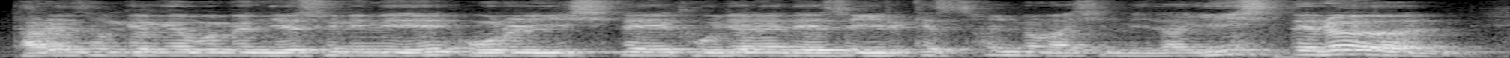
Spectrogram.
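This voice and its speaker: A middle-aged man preaching a lively Sunday sermon, often acting out the voices of the people he quotes. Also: fairly high pitch, fast. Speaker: pastor. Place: church sanctuary. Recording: echoey church hall, distant mic.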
